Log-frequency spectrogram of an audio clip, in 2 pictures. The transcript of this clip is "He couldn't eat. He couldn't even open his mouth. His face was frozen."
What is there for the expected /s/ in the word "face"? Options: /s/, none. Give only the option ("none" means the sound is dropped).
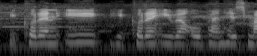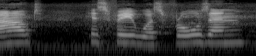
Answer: none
